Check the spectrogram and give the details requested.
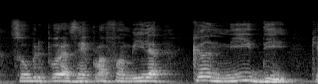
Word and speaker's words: Canidae: Fica Idaé escrito, mas termina com AE, então a gente pronuncia apenas o E. Vocês vão lembrar que eu comentei com vocês na aula sobre, por exemplo, a família Canidae, que é a família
